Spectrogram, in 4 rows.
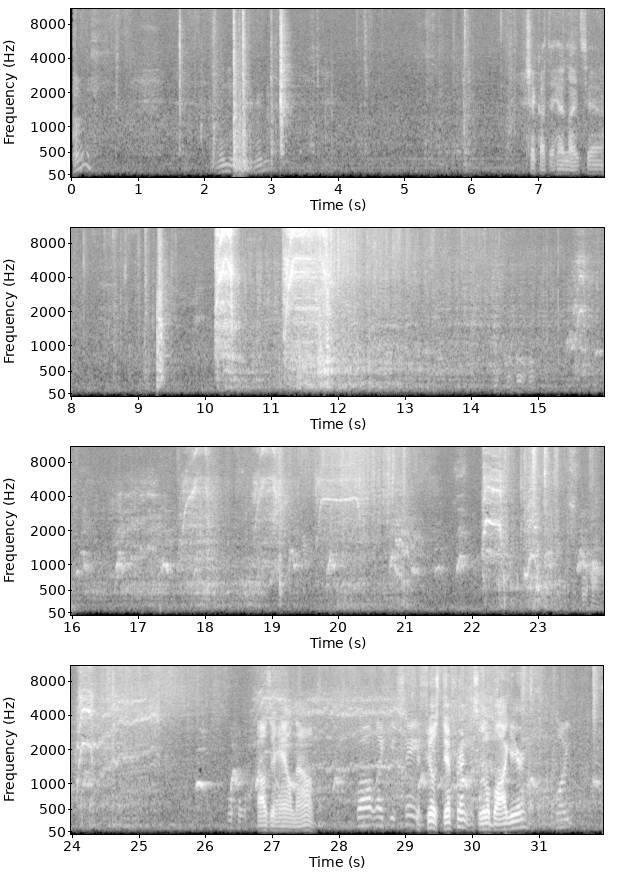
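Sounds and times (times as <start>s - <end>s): electric motor whine: 16.9s - 20.6s.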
